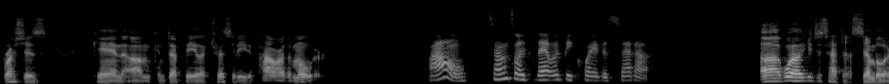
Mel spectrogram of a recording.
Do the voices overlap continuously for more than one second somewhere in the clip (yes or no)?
no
